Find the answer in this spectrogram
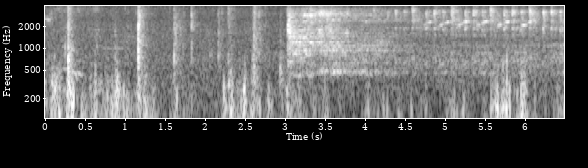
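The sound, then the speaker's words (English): A car engine cranks with a series of sharp clicks, then catches and settles into a steady running rumble that continues to the end, as the car drives off to the Batcave. “It's a drive. The car drive.”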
